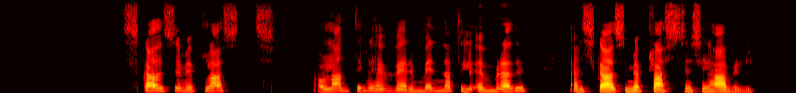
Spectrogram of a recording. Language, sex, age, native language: Icelandic, female, 40-49, Icelandic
